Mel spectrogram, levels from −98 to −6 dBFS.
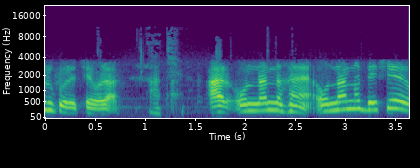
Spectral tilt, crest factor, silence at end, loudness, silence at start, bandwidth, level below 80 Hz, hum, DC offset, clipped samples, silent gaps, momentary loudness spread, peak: -6 dB/octave; 20 dB; 0 s; -25 LUFS; 0 s; 9.4 kHz; -80 dBFS; none; under 0.1%; under 0.1%; none; 19 LU; -6 dBFS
